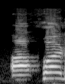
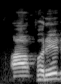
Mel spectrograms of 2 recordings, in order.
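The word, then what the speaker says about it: offered: इसी तरह से O double F ई आर को sorry O double F इ आर ई डी को हम लोग क्या पढ़ेंगे? ऑफर्ड पढ़ेंगे। क्या पढ़ेंगे बच्चों? ऑफरेड नहीं ऑफर्ड पढ़ेंगे। बोलो मेरे साथ ऑफर्ड ऑफर्ड।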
